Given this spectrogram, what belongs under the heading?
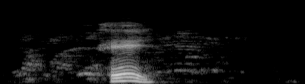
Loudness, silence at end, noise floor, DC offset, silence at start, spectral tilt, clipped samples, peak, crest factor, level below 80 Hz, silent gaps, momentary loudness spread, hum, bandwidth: -20 LUFS; 1.5 s; -69 dBFS; under 0.1%; 0.3 s; -6.5 dB/octave; under 0.1%; -4 dBFS; 22 dB; -68 dBFS; none; 24 LU; none; 7.8 kHz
